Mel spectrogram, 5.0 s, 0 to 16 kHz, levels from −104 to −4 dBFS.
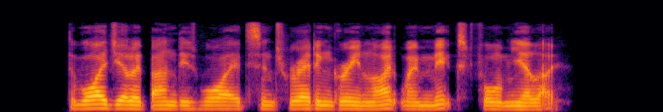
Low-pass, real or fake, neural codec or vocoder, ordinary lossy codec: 7.2 kHz; fake; codec, 16 kHz, 2 kbps, FreqCodec, larger model; none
